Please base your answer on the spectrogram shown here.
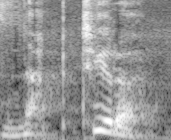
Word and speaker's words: Nefertari: There are several letters of Queen Nefertari which are pronounced in Akkadian as Naptira to her girlfriend, the Hittite queen Padahepi.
